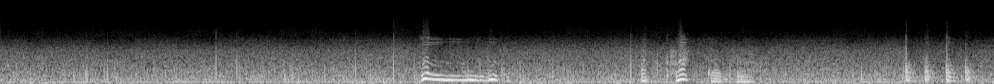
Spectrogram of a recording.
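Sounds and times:
low steady hum: 0:00.0 - 0:09.9
speech: 0:04.2 - 0:05.2, 0:06.4 - 0:07.6
sharp knocks on a door: 0:09.0 - 0:09.8.

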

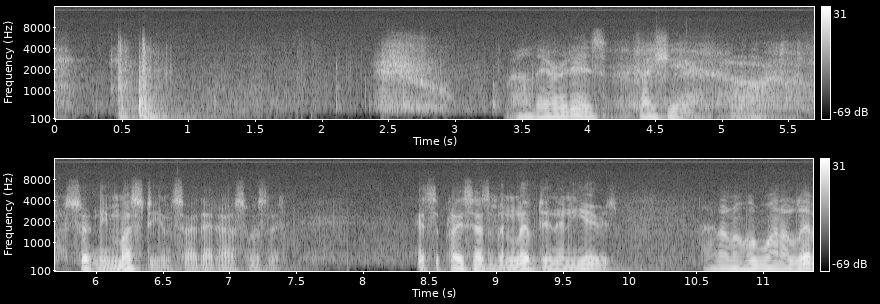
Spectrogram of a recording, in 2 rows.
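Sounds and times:
door swinging shut with a heavier thud: 0:00.4 - 0:01.1
soft rush of air: 0:00.9 - 0:10.8
speech: 0:03.4 - 0:07.6, 0:08.4 - 0:11.3.

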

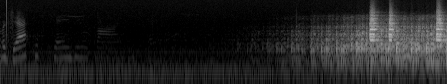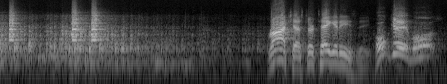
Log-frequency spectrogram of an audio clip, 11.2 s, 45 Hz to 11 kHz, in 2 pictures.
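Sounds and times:
old car engine rumbling and sputtering: 0:02.8 - 0:11.1
old car horn honking: 0:04.4 - 0:07.9
speech: 0:09.0 - 0:11.1.

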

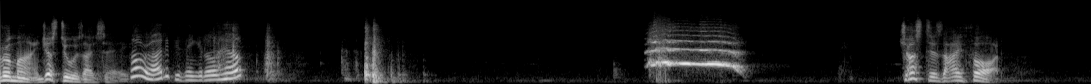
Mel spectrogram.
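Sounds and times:
speech: 0:00.0 - 0:02.8, 0:09.0 - 0:10.1
bathroom door thudding shut with a short rattle: 0:03.6 - 0:04.2
muffled scream from inside a bathroom: 0:06.4 - 0:07.7.

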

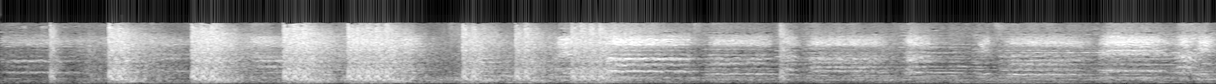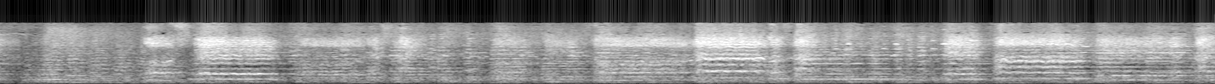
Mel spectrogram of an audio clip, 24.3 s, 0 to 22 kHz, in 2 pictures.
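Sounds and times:
lingering tonal wash: 0:00.0 - 0:24.3
rapid gunfire in a dramatized police standoff with an armed man: 0:00.5 - 0:06.8.

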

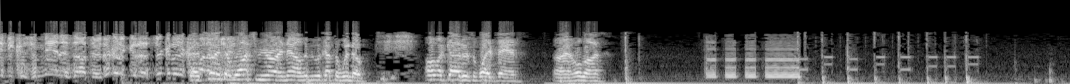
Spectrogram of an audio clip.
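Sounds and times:
speech: 0:00.8 - 0:06.4, 0:07.0 - 0:08.1
touch-tone dialing beeps as a phone is dialed: 0:07.9 - 0:09.8.

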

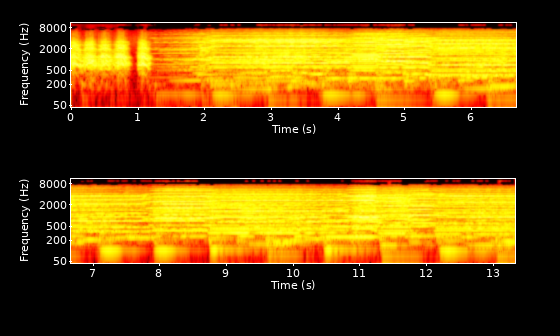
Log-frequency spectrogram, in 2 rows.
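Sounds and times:
dog barking on command: 0:00.0 - 0:01.3
orchestral music in a dog food radio advertisement: 0:01.2 - 0:13.3.

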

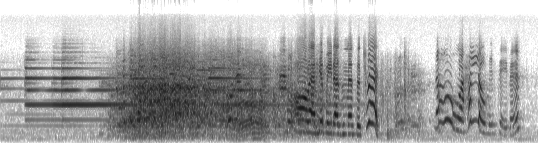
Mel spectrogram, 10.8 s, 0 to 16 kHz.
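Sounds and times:
house doorbell chiming: 0:00.0 - 0:06.7
crowd murmuring and laughing: 0:02.0 - 0:08.8
speech: 0:06.3 - 0:07.8, 0:09.2 - 0:10.5.

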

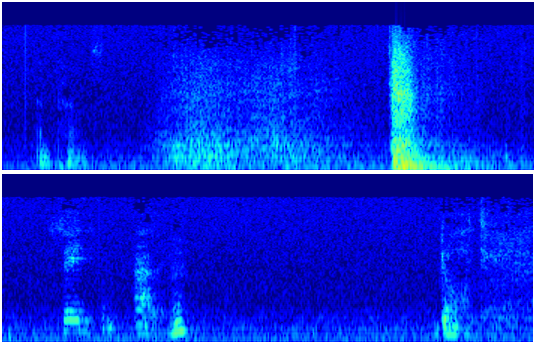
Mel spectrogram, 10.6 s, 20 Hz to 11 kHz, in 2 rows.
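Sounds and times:
roll-up garage door coming down: 0:01.4 - 0:05.0
speech: 0:05.9 - 0:07.3, 0:09.7 - 0:10.2.

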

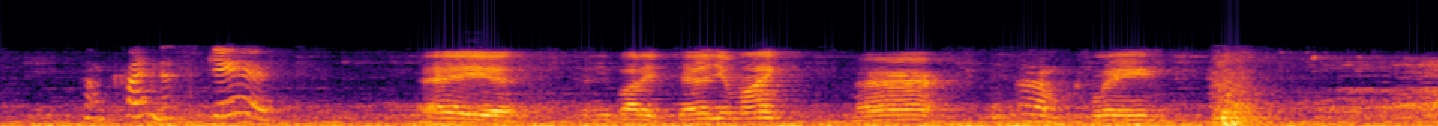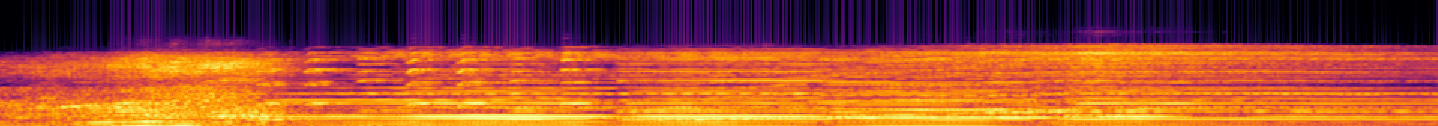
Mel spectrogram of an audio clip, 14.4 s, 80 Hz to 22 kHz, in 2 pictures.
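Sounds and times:
speech: 0:02.1 - 0:06.4
car engine revving as it drives off in a hurry: 0:06.4 - 0:14.1.

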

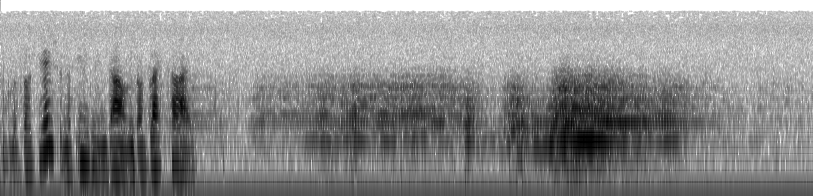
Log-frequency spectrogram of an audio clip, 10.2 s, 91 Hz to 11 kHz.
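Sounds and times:
rumble of rolling freight cars: 0:00.0 - 0:10.1
speech: 0:00.1 - 0:02.6
freight train locomotive whistle: 0:02.3 - 0:10.0.

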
